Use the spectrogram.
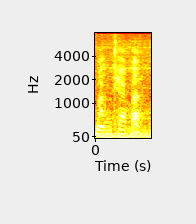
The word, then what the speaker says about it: Muntapa: I think it's pronounced montappa.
